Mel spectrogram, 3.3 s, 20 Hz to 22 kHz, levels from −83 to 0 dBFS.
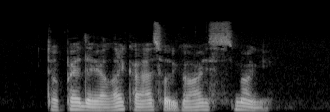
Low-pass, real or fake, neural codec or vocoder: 9.9 kHz; real; none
